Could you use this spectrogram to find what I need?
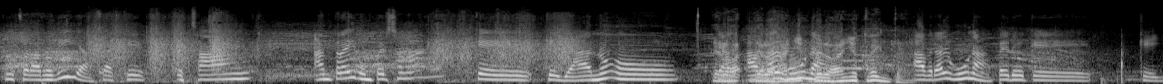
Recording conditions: live audience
